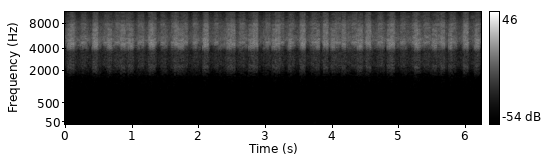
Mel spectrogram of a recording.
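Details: Greek cicadas in a midsummer pine forest produce a continuous piercing buzz that swells and fades in fast rhythmic pulses, around three each second, without other background sounds.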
